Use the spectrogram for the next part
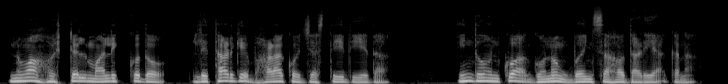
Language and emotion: Santali, sad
